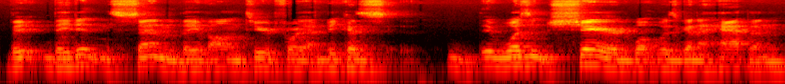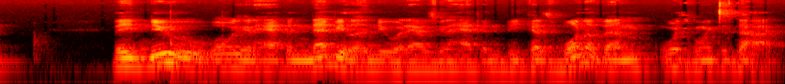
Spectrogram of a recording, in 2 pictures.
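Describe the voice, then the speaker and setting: Low-voiced man in an echoey room. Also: moderate pace, a little mellow. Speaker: amateur movie review co-host. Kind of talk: casual argumentative film chat between friends.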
